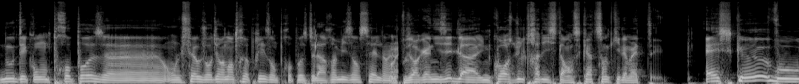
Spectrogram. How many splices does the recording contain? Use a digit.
1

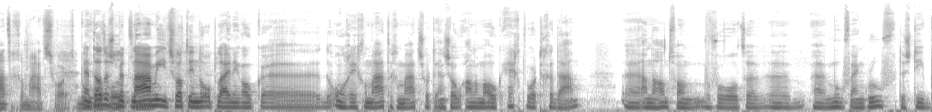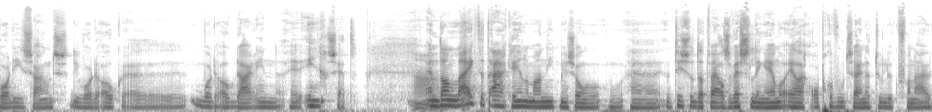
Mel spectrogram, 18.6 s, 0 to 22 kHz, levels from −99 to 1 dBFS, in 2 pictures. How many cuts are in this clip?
0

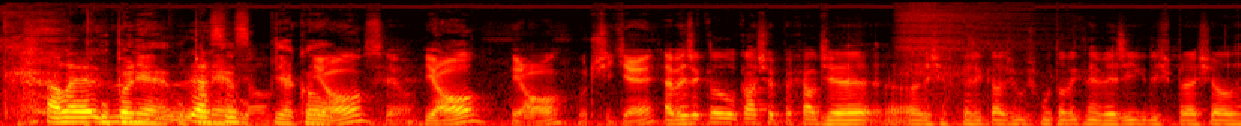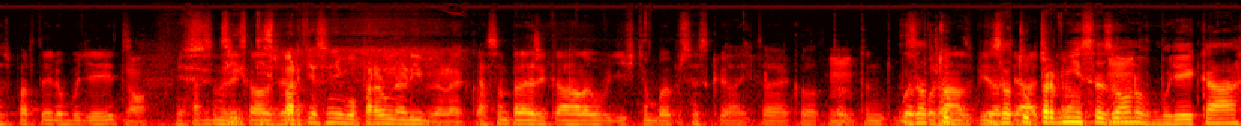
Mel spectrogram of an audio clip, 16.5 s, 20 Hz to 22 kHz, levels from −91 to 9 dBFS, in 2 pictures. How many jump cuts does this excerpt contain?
2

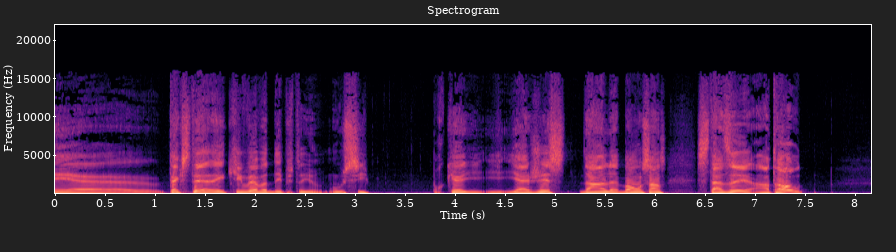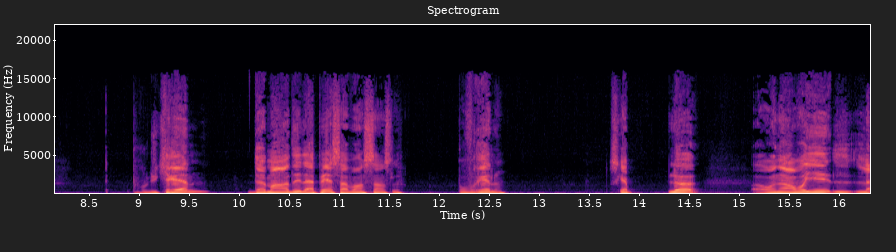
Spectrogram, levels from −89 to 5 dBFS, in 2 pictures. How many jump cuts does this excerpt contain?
1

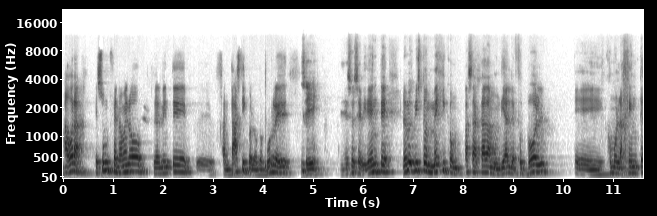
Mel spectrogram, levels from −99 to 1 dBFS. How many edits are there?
1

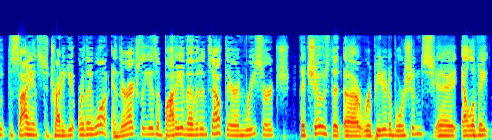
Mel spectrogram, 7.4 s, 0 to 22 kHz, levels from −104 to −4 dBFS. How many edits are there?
1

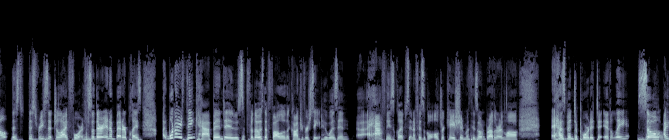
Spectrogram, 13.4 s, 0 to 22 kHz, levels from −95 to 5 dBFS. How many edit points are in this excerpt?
1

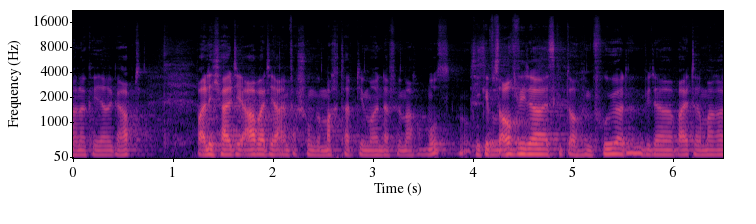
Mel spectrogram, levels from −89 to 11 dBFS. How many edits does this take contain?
1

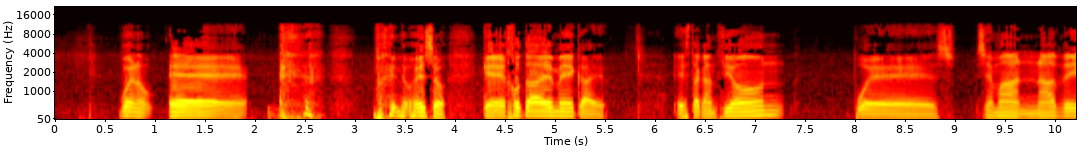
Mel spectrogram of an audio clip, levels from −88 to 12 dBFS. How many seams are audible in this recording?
1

